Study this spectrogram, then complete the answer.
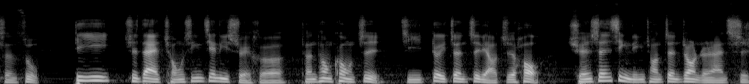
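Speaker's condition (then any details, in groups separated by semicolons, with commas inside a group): No condition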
